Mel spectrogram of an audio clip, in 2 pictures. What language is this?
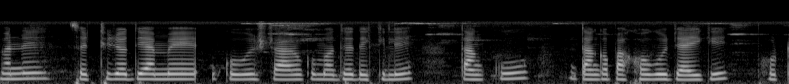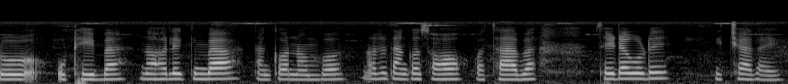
Odia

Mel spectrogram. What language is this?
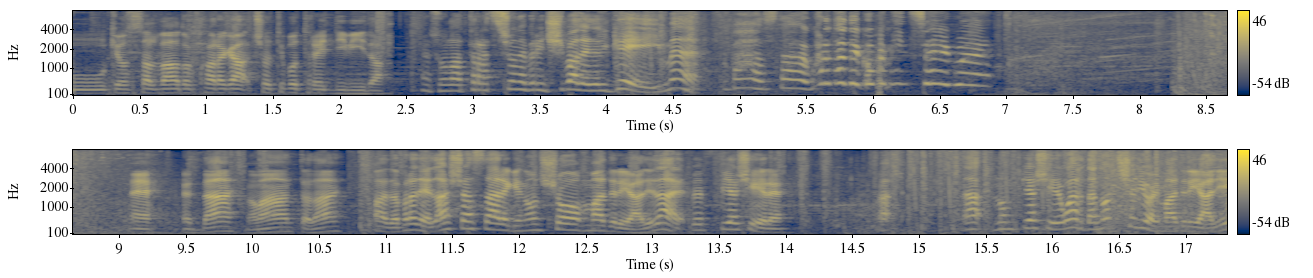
Italian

